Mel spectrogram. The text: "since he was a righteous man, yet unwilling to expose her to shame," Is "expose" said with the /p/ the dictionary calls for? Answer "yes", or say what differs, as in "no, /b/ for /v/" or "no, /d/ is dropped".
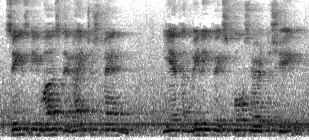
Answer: yes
